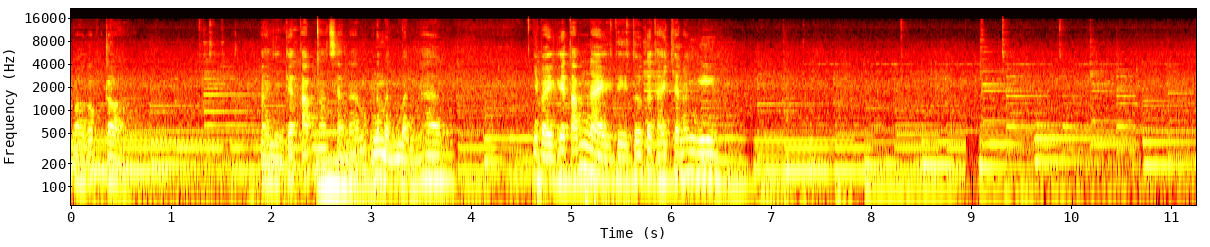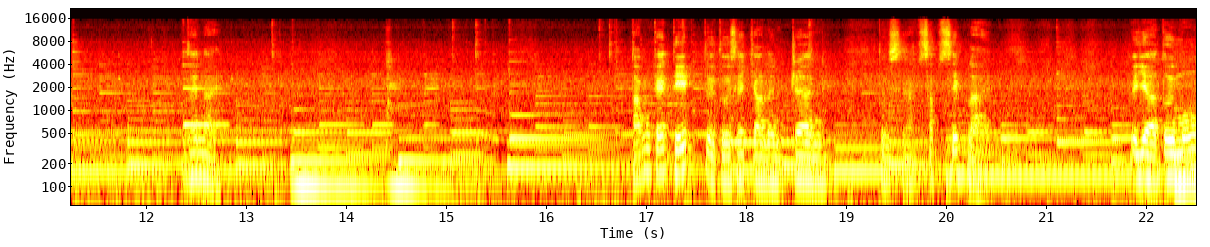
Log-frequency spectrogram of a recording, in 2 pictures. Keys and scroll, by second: 7.1 super+t.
